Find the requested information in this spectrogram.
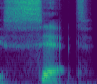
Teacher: sit has that shorter, more clipped I sound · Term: short i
